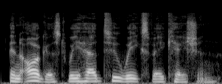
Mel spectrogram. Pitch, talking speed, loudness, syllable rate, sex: 135 Hz, 190 wpm, -18 LUFS, 5.0 syllables/s, male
